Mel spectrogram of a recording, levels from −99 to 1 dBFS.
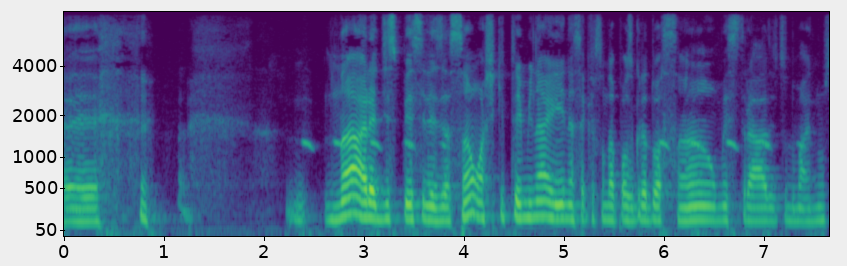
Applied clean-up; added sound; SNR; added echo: none; Bird; 18 dB; none.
